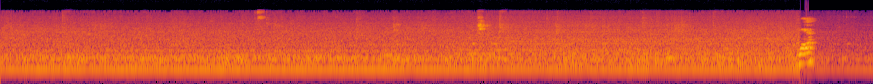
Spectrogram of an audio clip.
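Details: Whirlpool dryer that would not heat, running after the heater was replaced: steady, even drum rumble and motor hum with no knocks, scraping or squeal; normal running.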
